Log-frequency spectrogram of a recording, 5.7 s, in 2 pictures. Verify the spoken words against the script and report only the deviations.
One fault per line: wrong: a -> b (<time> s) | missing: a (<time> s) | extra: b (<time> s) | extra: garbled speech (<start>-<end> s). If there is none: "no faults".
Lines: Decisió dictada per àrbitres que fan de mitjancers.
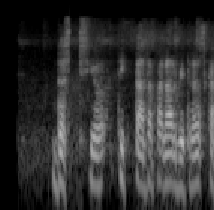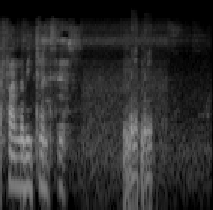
no faults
